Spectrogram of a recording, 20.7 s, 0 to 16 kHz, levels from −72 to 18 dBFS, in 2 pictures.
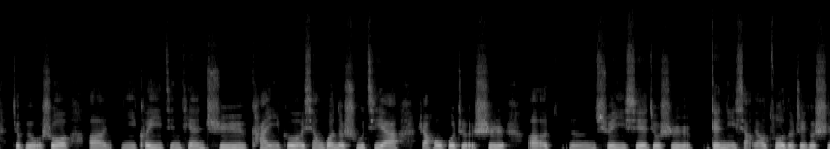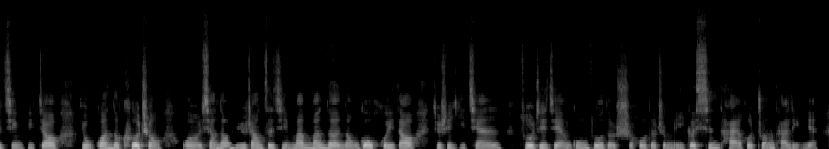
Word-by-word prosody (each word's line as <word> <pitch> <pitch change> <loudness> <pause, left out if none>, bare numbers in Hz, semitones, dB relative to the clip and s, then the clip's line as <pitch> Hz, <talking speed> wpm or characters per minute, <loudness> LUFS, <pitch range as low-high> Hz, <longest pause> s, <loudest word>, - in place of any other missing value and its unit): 就 155 - +1
比 155 -2 -4
如 140 - +2
说， 150 -3 +3 0.2
啊， 145 0 -1 0.2
你 150 -2 -7
可 145 - 0
以 160 -2 +3
今 175 +4 -6
天 185 +1 -1
去 170 -6 0
看 175 -6 -3
一 160 - -7
个 160 -2 +4
相 175 +2 -5
关 190 +1 +2
的 165 -2 +2
书 225 +8 -2
籍 240 -10 -4
呀， 155 +1 +2 0.2
然 140 - -3
后 165 0 +2
或 165 0 +3
者 165 - -2
是， 160 -2 +1 0.2
呃， 140 - -1 0.2
嗯， 160 -2 -6
学 155 +1 +1
一 170 0 -3
些 170 -1 +3
就 165 -1 +2
是 150 -2 -2 0.2
跟 200 +1 +4
你 165 -1 -2
想 180 - -8
要 155 +1 -2
做 265 +9 +4
的 155 -11 +1
这 155 +1 -1
个 150 0 +1
事 185 +4 -2
情 145 -3 -7
比 165 - -9
较 160 0 +4 0.3
有 - - +2
关 210 +2 +4
的 210 - +4
课 - - +8
程， - - -1 0.2
呃， 160 0 -1
相 195 +5 -1
当 210 0 +2
于 170 -2 -2
让 195 +2 -1
自 225 +1 +3
己 195 -8 -6
慢 205 +1 +1
慢 240 +4 +2
地 180 -9 +4
能 155 +2 -4
够 260 +3 +7
回 195 -12 0
到 175 0 +2 0.2
就 170 - -3
是 170 0 -3
以 165 -1 -10
前 155 +5 -4 0.2
做 245 -3 +7
这 185 -5 +1
件 160 -2 -2
工 200 +5 -3
作 225 -2 +4
的 180 - -3
时 - - -8
候 155 -2 -3
的 - - -3
这 165 +3 -6
么 155 - -8
一 - - -6
个 170 - +2
心 235 +10 -2
态 280 - -2
和 155 -1 -1
状 165 +7 -3
态 - - -5
里 - - -7
面， - - -8
165 Hz, 250 characters per minute, -22 LUFS, 155-195 Hz, 0.3 s, 课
